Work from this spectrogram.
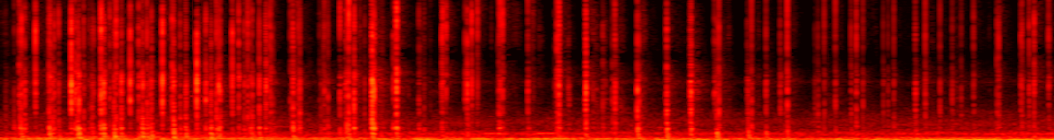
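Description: Long nails tap and scratch along a clear plastic Glade air freshener refill bottle with liquid inside and a pink label, lying on its side. The fast, sharp clicks run together like typing on a keyboard over a steady low hum for the whole eight seconds.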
